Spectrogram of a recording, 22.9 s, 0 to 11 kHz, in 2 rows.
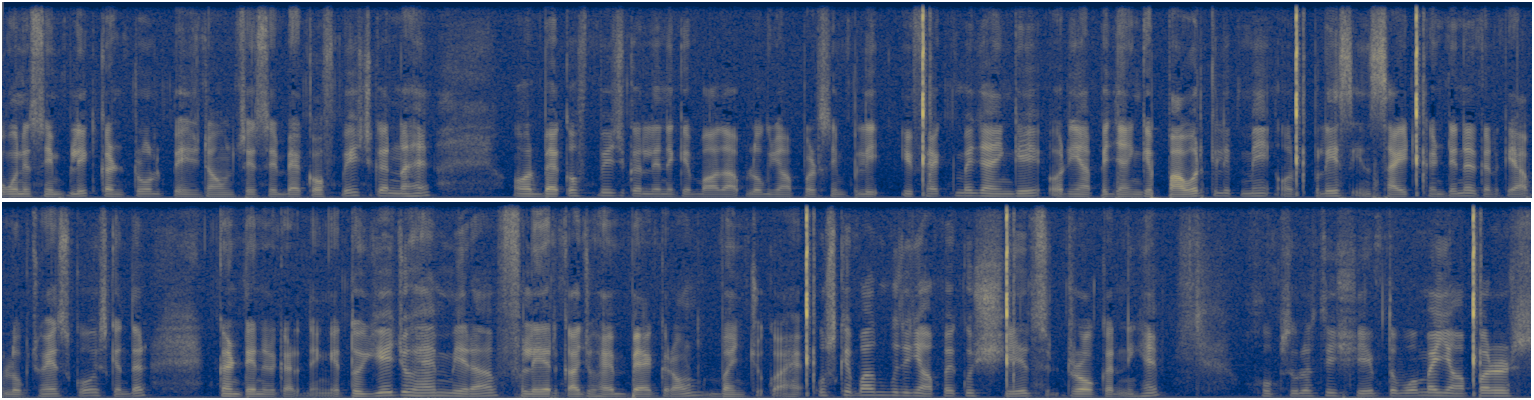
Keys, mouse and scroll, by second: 1.0 Page_Down, 6.8 click, 9.9 click, 17.0 F3, 17.9 click, 18.7 F2, 19.2 click, 19.4-20.1 F2, 22.6 click.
